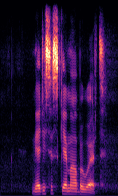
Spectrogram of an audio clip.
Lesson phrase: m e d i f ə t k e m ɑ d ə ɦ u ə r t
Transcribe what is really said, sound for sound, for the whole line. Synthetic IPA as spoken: m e d i s ə s k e m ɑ b ə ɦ u ə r t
